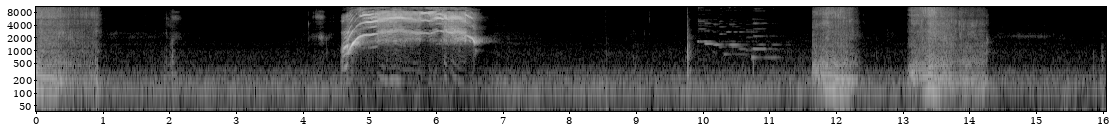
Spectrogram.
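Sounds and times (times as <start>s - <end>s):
baby squealing: 4.6s - 6.7s.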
